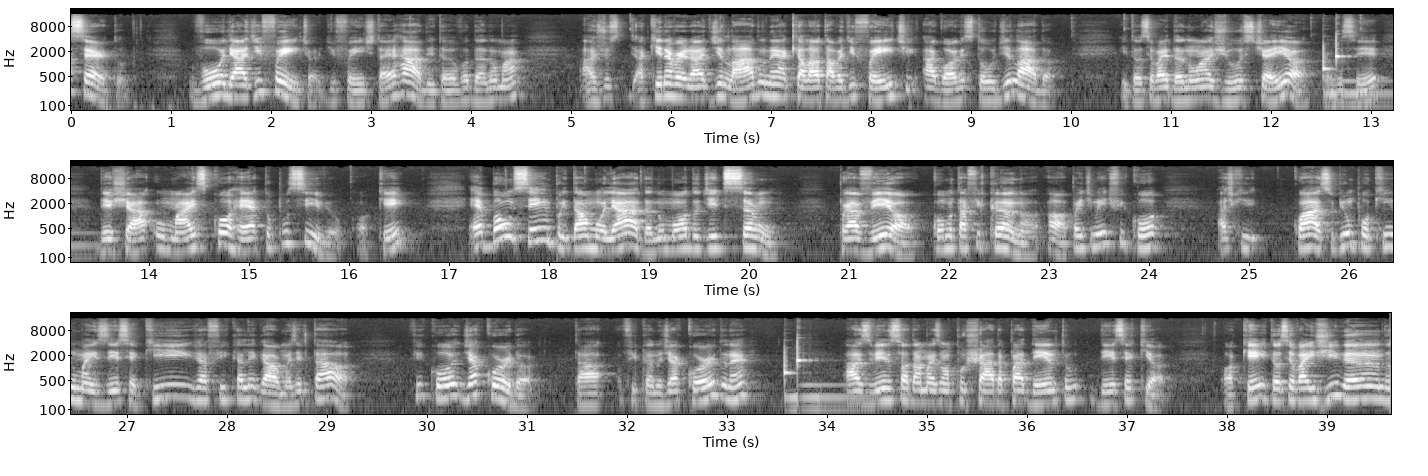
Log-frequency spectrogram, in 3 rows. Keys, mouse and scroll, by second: 0.6 KP_3, 2.6 right click, 3.4 click, 6.4 right click, 7.4 KP_1, 8.3 KP_3, 10.0 click, 11.4 right click, 12.4 click, 13.6 right click, 14.4 click, 17.5 Tab, 18.2 right click, 18.9 Tab, 19.4 middle click, 23.9 middle click, 26.9 middle click, 28.2 middle click, 37.8 Tab, 38.2 middle click, 39.2 middle click.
